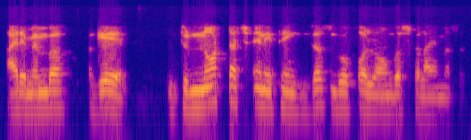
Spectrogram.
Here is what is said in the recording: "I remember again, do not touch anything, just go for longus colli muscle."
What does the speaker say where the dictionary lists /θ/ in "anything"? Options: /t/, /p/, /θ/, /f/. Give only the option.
/t/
